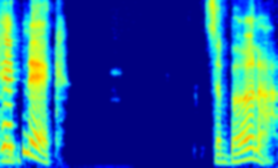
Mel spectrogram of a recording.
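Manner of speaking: attempted, put-on New Zealand accent. Challenged to do a Kiwi accent, attempting a Kiwi accent. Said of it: "a Kiwi accent. Go".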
